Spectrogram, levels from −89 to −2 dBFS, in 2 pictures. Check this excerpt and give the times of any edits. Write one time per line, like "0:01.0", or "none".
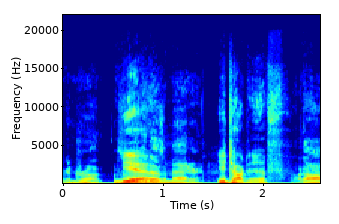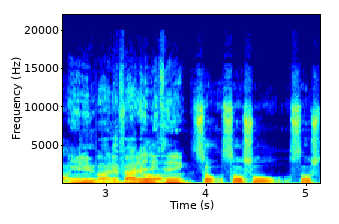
none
